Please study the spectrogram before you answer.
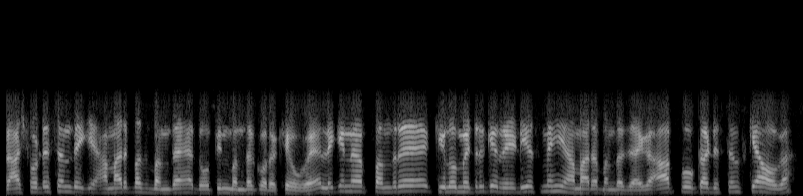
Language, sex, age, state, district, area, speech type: Urdu, male, 30-45, Bihar, Khagaria, rural, conversation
